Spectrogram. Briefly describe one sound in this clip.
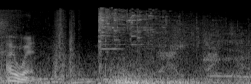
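A bottle explodes in a burst of fire.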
